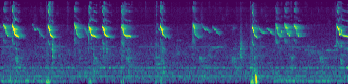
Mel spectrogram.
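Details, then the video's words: Lure song of a Buxtoni white-eye, played to set other birds singing: rapid sequences of high, falling, sweet chirps repeated roughly every half second, with a low mechanical hum and a single dull thump. "Burung pleci Buxtoni pancingan bikin geger"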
